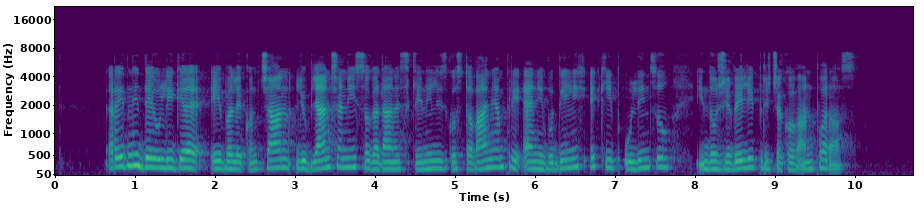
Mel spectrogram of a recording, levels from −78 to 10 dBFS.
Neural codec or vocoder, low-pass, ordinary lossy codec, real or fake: codec, 16 kHz, 4 kbps, FunCodec, trained on Chinese and English, 50 frames a second; 7.2 kHz; none; fake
